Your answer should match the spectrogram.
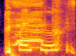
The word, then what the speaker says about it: Kweku: It looks really scary, but Kwaku.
